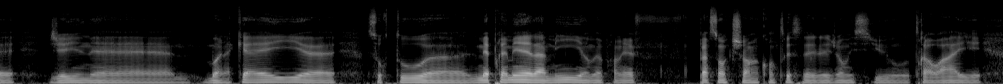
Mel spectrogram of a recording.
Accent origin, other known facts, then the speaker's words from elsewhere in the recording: Medellín, Antioquia, Colombia; French is a second language; now in Quebec, Canada; Je viens de la Colombie. Ma ville natale, c'est Medellín.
